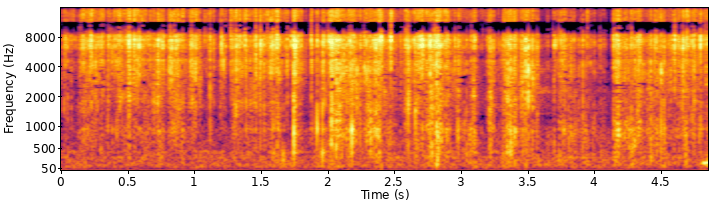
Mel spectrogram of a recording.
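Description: A Yu-Gi-Oh promo card pack wrapper is torn and crinkled open close by, with busy plastic crackling and ripping throughout and no talking.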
